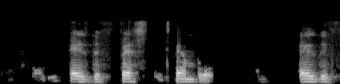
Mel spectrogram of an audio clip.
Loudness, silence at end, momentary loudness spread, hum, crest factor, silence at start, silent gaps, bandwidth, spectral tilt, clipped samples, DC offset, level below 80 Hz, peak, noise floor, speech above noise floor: -19 LUFS; 0.05 s; 19 LU; none; 16 dB; 0.35 s; none; 8.2 kHz; -6 dB/octave; under 0.1%; under 0.1%; -62 dBFS; -4 dBFS; -49 dBFS; 31 dB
